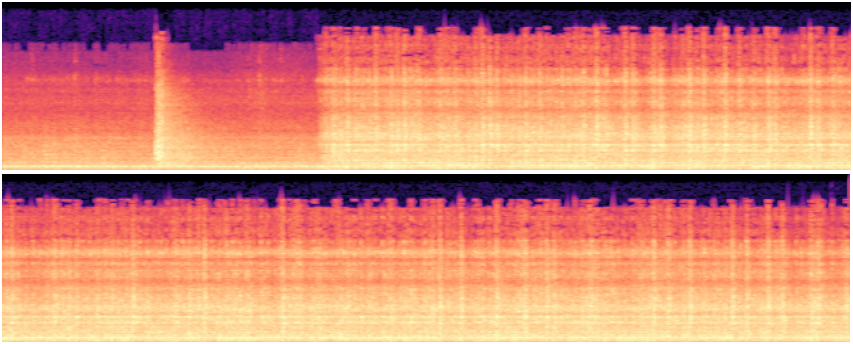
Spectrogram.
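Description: Vertical milling machine's carbide insert shell mill face-milling a medium-carbon steel block with a light cut of about a tenth of an inch. The spindle runs with a steady hum, a single sharp click comes about a second and a half in, and from about three seconds in the cutter is in the steel: a steady, rough cutting noise with high ringing tones that stops near the end.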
